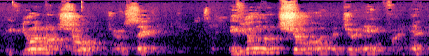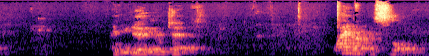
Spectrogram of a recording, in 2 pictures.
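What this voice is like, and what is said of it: English accent. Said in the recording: “You hear my voice in the English accent.”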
